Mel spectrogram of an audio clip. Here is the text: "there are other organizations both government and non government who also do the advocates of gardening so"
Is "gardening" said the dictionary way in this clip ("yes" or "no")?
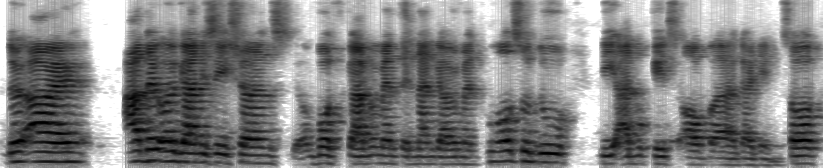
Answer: no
